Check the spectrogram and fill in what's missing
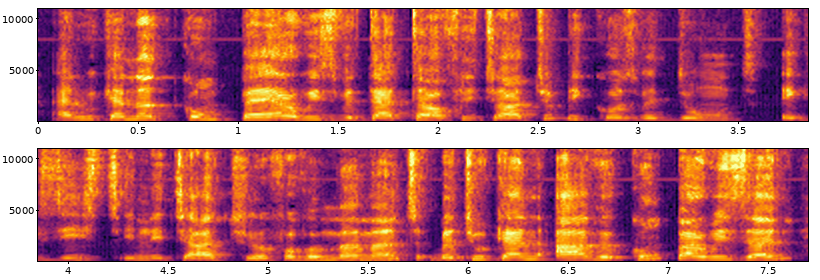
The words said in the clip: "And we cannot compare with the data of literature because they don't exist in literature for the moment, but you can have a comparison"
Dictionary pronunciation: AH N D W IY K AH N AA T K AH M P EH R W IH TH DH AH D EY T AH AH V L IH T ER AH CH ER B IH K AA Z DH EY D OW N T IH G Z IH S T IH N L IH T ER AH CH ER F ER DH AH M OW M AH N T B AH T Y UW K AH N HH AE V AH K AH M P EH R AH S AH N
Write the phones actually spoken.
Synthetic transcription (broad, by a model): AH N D W IY K AH N AA T K AH M P EH R W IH DH AH D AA T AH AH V L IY T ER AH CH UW B IH K AA Z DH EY D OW N T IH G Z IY S T IH N L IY T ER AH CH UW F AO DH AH M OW M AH N T B AH T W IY K AH N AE V AH K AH M P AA R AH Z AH N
